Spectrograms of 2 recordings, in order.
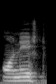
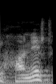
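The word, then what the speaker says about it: honest: H silent होगा। इसमें एच ओ से पहले आया है एच। ओ से पहले आया एच क्या होता है? साइलेंट हो गया। तो इसको क्या पढ़ेंगे? ऑनेस्ट पढ़ेंगे। ऑनेस्ट और ये हनेस्ट नहीं पढ़ेंगे। हनेस्ट नहीं बोलना है इसको। ऑनेस्ट बोलना है।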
